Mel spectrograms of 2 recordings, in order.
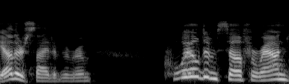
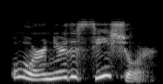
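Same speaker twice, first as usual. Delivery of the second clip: slow, higher, hopeful; eagerly; 8 semitones higher, 4 dB louder, slower than usual. Acted. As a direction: dream out loud about the beach. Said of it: "said James eagerly".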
